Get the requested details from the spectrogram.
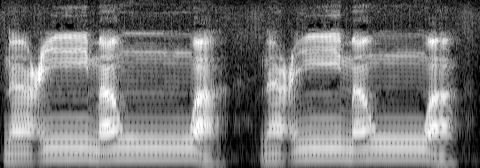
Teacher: Perpanjang dua ketukan dan di sini ada fathah tanwin bertemu dengan wawu. Aturannya adalah idgham bighunah, menyatu dan disertai dengan hum.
